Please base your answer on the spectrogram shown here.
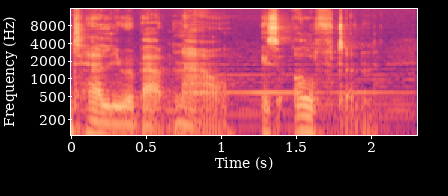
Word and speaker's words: Olfden: A settlement I can tell you about now is Olfden, which is spelled like Wolfden, but without the first letter, ostensibly some old joke about killing werewolves.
